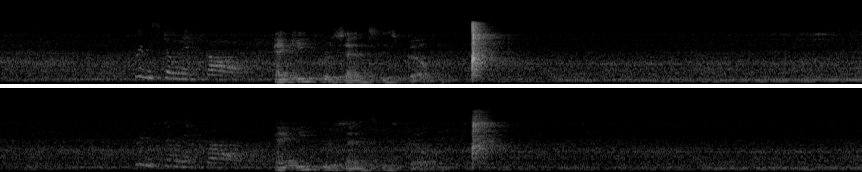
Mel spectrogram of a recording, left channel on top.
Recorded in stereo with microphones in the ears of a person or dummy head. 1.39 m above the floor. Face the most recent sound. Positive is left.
turn(degrees=60)  # may be behind; listen again after turning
